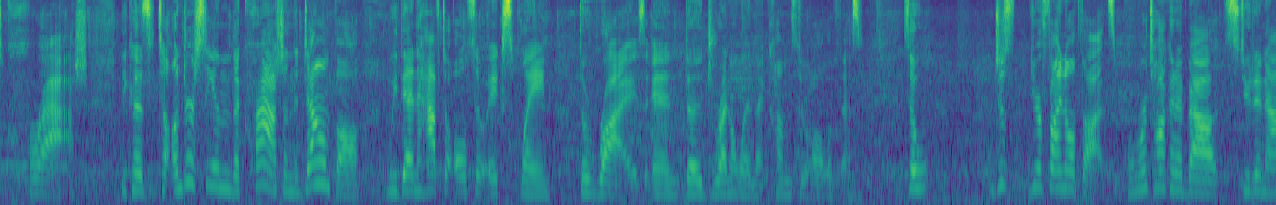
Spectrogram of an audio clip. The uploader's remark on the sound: Recorded live from Fan Fest during the Men’s Final Four Championships in Houston, Texas.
